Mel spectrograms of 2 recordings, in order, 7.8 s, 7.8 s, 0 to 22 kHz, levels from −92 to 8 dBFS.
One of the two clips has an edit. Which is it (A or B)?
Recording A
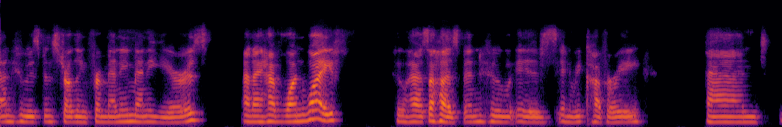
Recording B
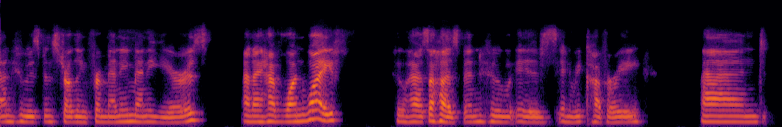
A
